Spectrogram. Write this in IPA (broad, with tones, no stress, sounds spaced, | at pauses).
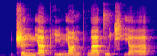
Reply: ʈ͡ʂ ə˥ n m j ä˥˩ pʰ ḭ˨˩ n̪ j ɑ˥ ŋ pʰ w ä˥ t̪ u˧˥ t͡ɕʰ j ä̰˨˩˦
